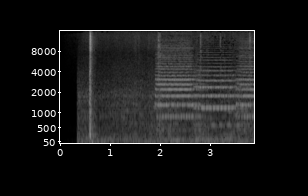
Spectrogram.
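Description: A fire engine convoy drives past on its way to an emergency call with its siren blaring, a steady wailing tone rising out of rumbling traffic after a sharp knock at the start, with no one speaking.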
